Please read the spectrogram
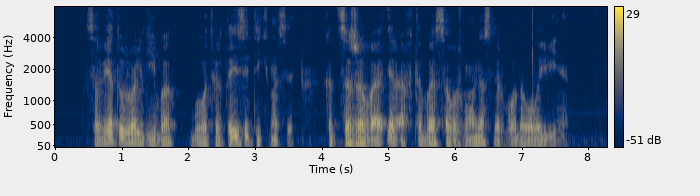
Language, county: Lithuanian, Kaunas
